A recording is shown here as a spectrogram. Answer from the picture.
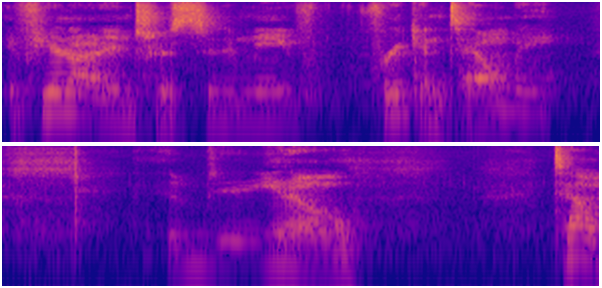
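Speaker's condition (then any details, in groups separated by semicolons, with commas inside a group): Cerebral palsy; takes medication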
